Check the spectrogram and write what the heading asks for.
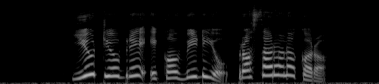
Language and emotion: Odia, neutral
